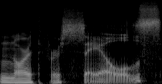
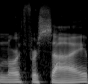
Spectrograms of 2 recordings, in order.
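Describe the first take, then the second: First: Versailles is said with an anglicized local pronunciation. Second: Versailles is said with a French-style pronunciation. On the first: The speaker calls it wrong. "everyone calls it North Versailles. And it's terrible" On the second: The speaker calls it right. "there's a place called North Versailles"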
